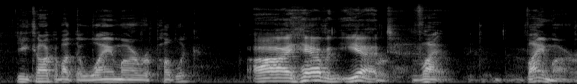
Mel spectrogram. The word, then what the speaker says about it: Weimar: Do you talk about the Weimar Republic?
